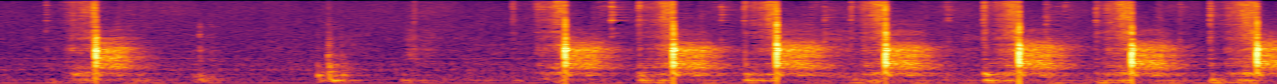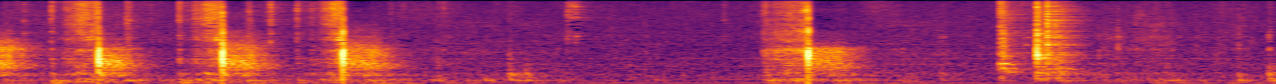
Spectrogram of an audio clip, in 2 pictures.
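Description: Large kitchen knife chopping a carrot into rounds on a wooden cutting board: a regular run of knocks about twice a second for several seconds, then a few single cuts near the end.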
